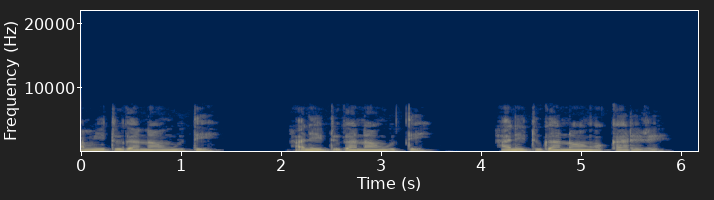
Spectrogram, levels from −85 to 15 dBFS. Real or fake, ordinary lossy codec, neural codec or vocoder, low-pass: real; none; none; none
